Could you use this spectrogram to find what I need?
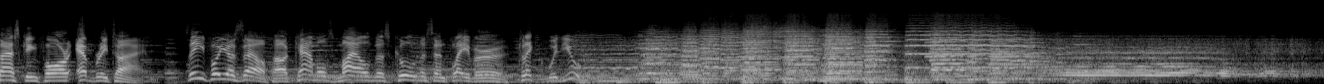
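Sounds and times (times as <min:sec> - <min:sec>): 
speech: 0:00.0 - 0:06.7
train whistle chord at a suburban railroad station: 0:06.4 - 0:13.2
train rumbling and chugging at a suburban railroad station: 0:10.4 - 0:13.2.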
